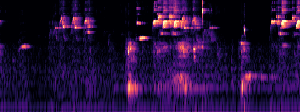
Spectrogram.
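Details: A male Gloster canary with a female produces high, clipped chirps and twittering phrases in irregular bursts, opening with a soft rising whistle and ending in a dense sharp flurry.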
